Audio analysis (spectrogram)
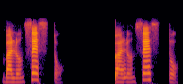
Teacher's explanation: cuando forma la nueva palabra la mayor fuerza de voz ya no está en balón está en ces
